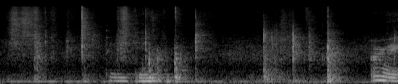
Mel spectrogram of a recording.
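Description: A card is laid down on a cloth.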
